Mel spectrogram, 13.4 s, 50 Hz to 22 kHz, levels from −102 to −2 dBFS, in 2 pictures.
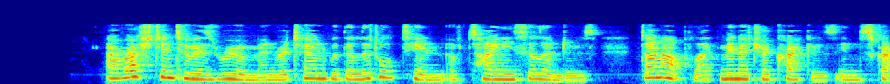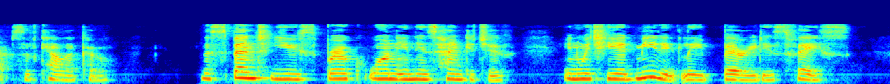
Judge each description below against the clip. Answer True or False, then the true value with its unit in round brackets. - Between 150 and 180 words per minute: True (170 wpm)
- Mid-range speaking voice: False (220 Hz)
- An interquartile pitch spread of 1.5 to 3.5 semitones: True (2.8 semitones)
